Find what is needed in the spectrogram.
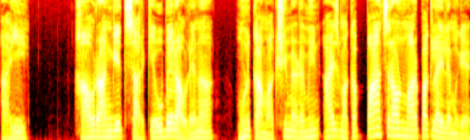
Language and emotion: Goan Konkani, sad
